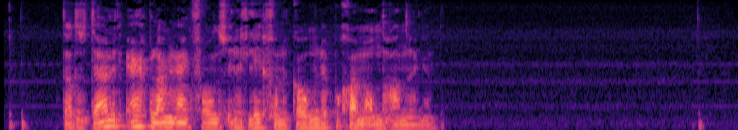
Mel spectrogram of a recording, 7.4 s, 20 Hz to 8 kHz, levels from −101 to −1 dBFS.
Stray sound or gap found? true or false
false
